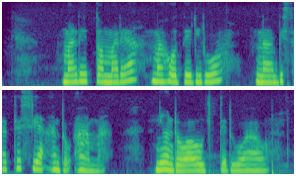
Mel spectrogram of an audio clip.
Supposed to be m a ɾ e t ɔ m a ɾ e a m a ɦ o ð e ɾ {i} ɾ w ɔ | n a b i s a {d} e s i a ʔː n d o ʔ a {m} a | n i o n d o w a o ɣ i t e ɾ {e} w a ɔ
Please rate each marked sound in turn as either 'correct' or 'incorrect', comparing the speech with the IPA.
correct, incorrect: t, correct, incorrect: i

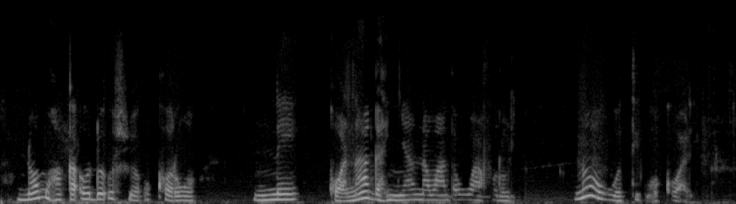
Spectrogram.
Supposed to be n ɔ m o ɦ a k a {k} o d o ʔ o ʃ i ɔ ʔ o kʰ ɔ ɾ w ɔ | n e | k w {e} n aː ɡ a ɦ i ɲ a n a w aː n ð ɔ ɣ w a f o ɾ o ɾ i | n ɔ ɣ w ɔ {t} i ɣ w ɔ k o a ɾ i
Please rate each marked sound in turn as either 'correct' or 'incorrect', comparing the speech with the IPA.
incorrect: ʔ, incorrect: a, correct

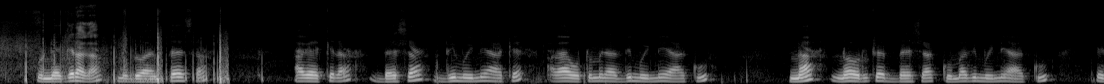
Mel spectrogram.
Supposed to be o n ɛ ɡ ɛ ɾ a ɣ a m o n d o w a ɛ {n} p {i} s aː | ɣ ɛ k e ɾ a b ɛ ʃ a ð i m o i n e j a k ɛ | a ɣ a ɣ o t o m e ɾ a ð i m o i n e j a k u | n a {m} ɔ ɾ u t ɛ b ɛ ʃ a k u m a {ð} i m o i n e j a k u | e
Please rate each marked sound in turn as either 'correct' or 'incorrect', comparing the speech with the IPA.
incorrect: m, incorrect: ɛ, incorrect: n, correct

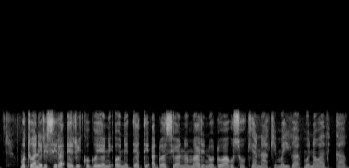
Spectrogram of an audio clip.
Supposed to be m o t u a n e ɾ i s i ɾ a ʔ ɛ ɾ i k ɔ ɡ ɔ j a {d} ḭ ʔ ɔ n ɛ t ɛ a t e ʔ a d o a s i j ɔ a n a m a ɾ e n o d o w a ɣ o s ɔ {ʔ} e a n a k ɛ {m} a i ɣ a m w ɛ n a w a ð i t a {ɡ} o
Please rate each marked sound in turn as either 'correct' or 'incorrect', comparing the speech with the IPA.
incorrect: n, incorrect: k, correct, correct

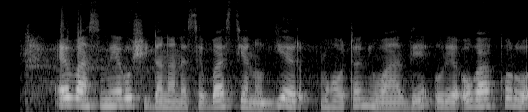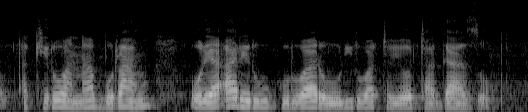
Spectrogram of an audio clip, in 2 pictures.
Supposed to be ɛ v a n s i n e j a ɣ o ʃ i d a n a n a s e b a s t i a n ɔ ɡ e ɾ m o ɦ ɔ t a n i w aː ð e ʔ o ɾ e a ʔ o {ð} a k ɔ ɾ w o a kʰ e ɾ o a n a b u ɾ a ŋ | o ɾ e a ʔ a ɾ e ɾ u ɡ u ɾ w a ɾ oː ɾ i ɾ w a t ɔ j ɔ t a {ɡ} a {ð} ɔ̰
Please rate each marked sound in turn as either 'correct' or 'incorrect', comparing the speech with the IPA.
incorrect: ɣ, correct, incorrect: z

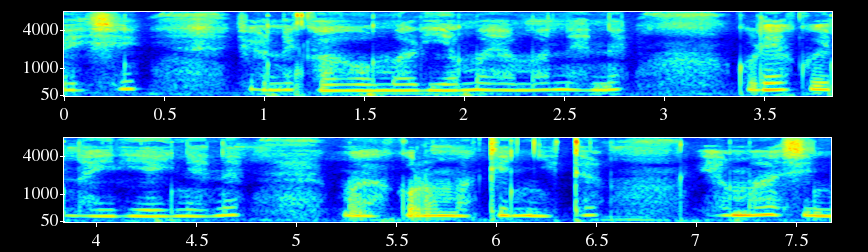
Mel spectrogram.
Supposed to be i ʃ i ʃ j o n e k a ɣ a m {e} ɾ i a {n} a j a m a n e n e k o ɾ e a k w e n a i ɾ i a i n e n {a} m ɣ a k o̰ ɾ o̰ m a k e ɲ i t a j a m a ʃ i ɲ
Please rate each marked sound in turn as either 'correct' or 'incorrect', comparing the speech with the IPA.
incorrect: a, incorrect: m, incorrect: e

